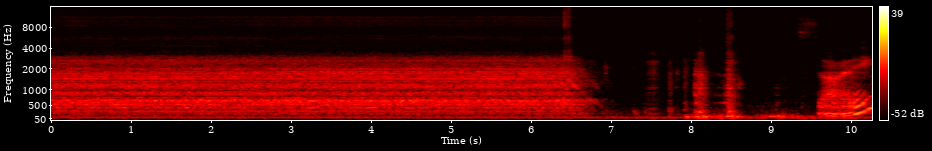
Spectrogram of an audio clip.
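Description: Handheld craft heat tool blowing steadily to dry water-based shimmer ink on vellum, then switched off about six and a half seconds in. A few light taps and paper-handling sounds follow.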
